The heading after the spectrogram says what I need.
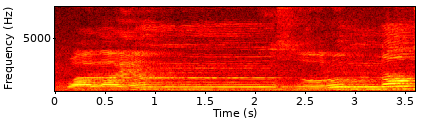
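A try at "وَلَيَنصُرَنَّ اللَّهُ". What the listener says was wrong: surah. Walayan surah, bukan surun. Dengung ditahan 2 ketukan. Di mana nun gunnah?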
